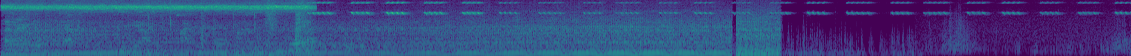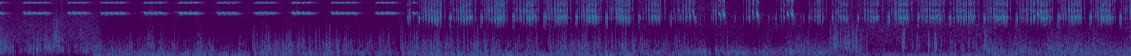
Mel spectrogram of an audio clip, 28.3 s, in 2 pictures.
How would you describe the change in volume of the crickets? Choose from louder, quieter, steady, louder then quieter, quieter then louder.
quieter.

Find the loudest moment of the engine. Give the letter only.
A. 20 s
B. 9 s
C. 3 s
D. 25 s
B.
